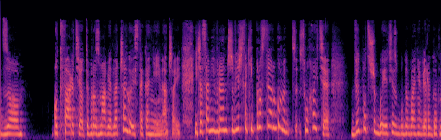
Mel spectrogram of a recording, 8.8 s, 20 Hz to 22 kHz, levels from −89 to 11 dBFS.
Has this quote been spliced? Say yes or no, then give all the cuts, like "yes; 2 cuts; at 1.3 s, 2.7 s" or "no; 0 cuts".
no; 0 cuts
